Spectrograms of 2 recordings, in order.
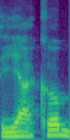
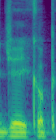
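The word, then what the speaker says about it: Jakub: So the correct is Yakob, but you can say Jacob if you want to.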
